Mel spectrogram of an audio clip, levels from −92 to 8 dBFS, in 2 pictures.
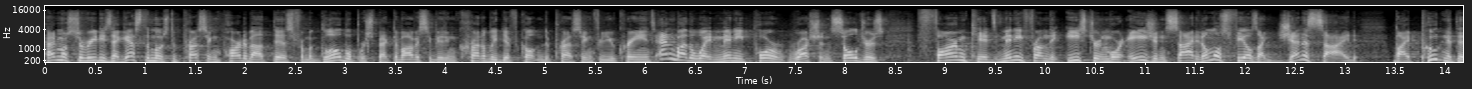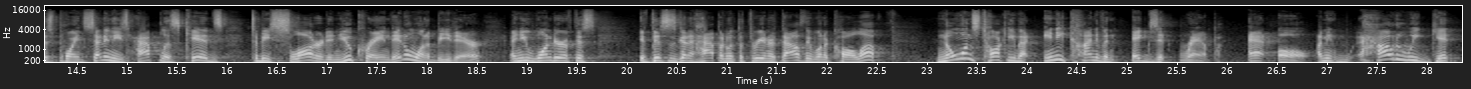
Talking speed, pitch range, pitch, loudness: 215 wpm, 150-205 Hz, 180 Hz, -20 LUFS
